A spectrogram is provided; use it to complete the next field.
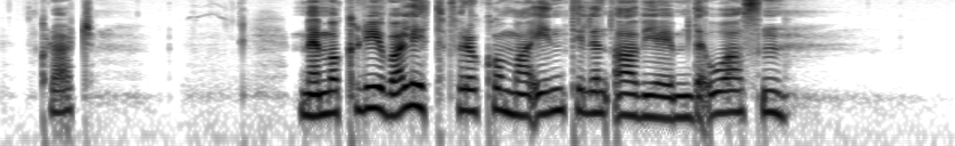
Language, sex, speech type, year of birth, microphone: Norwegian, female, read, 1970, Shure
